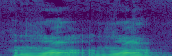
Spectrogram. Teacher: र का मखर थोड़ा सा अंदर से है मतलब थोड़ा और अंदर आपको जबान ले जानी पड़ेगी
